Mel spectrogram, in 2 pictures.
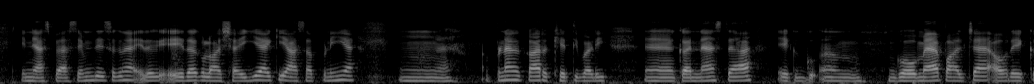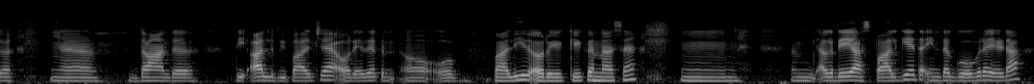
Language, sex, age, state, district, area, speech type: Dogri, female, 30-45, Jammu and Kashmir, Udhampur, rural, spontaneous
